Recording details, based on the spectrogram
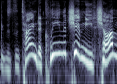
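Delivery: put-on very high, squeaky, poorly done Cockney accent. Describing a Meowth and Wobbuffet episode to a listener, in a bad Meowth chimney-sweep accent. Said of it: "a worse Chimbley sweep accent".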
